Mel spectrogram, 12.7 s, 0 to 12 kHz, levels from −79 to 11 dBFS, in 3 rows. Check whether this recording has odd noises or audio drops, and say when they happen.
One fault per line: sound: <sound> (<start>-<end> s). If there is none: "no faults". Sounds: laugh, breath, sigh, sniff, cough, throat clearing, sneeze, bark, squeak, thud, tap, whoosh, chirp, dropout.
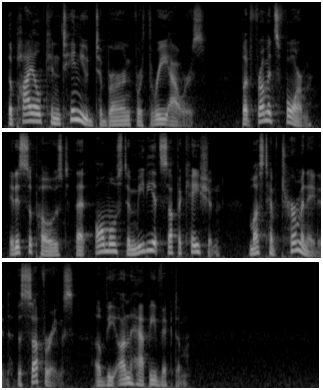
no faults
